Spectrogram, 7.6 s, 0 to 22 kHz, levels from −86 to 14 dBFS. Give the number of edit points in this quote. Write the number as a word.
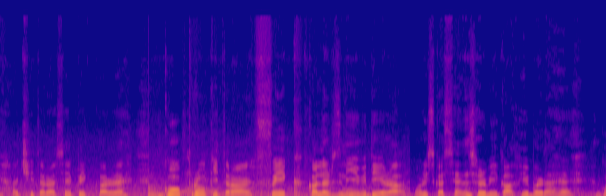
two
